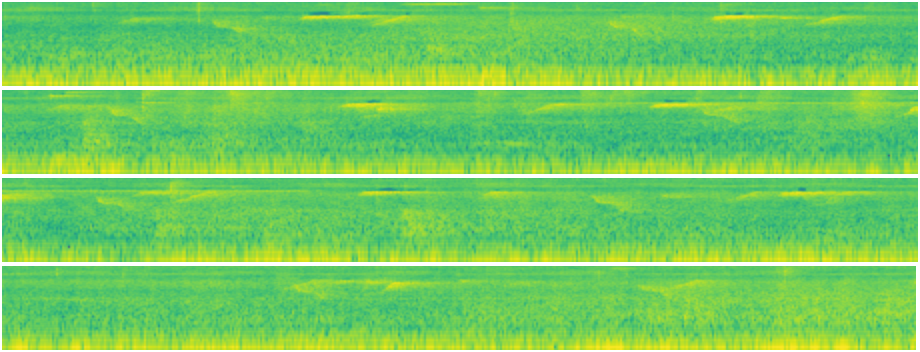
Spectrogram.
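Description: Small birds chirping repeatedly in short, high notes that fall quickly in pitch, over a steady low rumble.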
